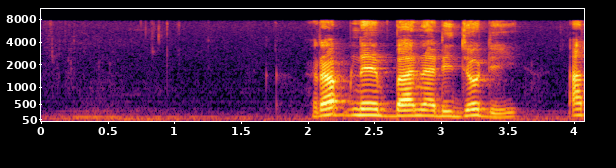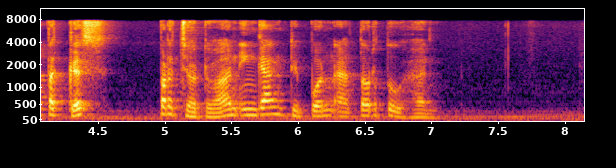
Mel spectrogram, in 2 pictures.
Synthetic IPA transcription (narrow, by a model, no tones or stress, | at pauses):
rap̚nebanad̪i̤d͡ʒodi | ʔat̪əɡ̥əspərd̥ʒ̥o̤d̪̥o̤ɦanʔiŋkaŋd̪̥i̤pʊnʔa̰t̪ʊrt̪uɦan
